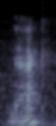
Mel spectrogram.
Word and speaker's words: Knack: How you pronounce it? Knack.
